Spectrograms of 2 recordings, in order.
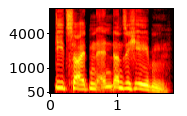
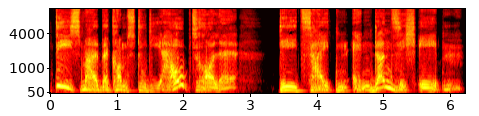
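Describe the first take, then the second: First: Breezy, higher-pitched delivery; higher voice at a normal pace; casual demon's remark. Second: Slow, drawn-out taunt; slow villainous relish; gloating menacing demon. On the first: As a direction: toss it off in a high, easy voice. Crowley's casual reply, later echoed by Hastur. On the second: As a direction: savour every word as you turn it back on him. Hastur gloats, echoing Crowley's words. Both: Acted.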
